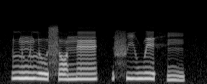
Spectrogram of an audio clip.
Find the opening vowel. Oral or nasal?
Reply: nasal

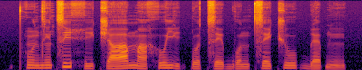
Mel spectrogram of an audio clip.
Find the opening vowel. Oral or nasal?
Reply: nasal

